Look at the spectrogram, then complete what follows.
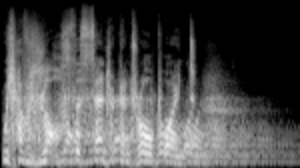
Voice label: announcer we lost center control

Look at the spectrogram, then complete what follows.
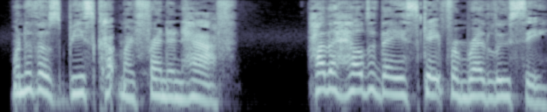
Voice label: female adult default dialogue greeting; Fnv

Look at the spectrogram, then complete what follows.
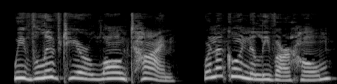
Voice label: male child greeting; FNV

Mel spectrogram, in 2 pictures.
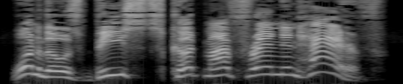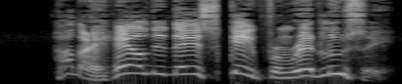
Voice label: male old greeting

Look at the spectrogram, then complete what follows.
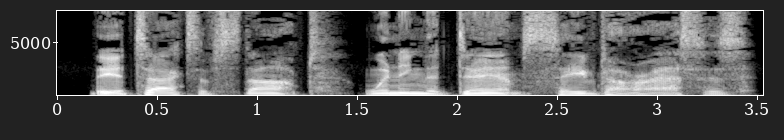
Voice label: male adult greeting

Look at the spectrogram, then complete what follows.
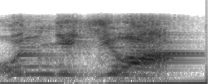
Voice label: Warrior Voice

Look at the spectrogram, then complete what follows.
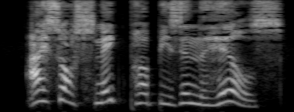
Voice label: Male child greeting; FalloutNV

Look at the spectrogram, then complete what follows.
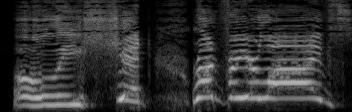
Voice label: male adult dialogue greeting; Fnv

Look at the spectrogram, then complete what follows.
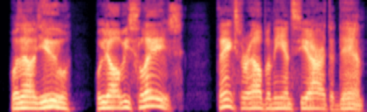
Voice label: male generic ghoul hello; Fnv

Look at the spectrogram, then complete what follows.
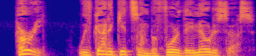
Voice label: male adult take water

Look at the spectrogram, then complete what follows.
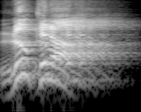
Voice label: Lucina Jpn

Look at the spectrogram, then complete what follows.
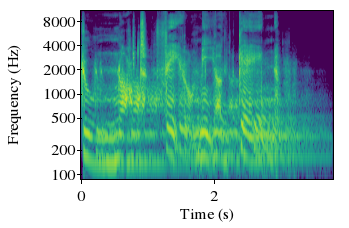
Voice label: announcer do not fail again

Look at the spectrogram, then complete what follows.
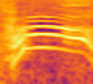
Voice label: Shouty; Brawl Sheik

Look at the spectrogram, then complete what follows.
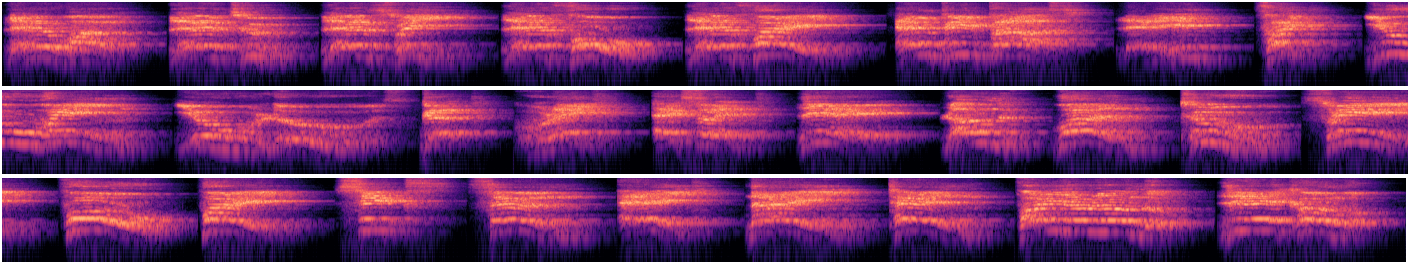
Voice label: Japanese Announcer

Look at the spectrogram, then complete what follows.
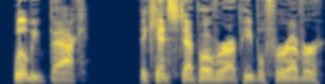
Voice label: male adult greeting; FNV

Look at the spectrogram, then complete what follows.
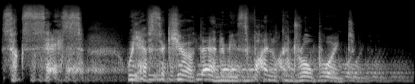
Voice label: announcer success secured final control

